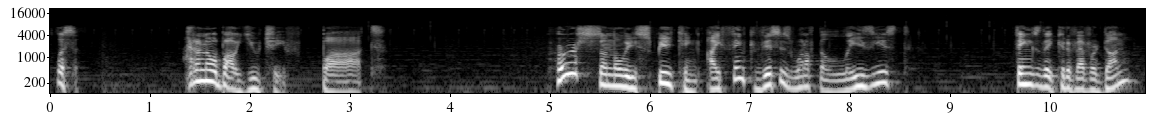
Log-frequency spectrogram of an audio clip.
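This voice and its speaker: A man's voice: a little high, sing-song, a little slow, pauses often, darkish tone. A man doing casual game commentary, thinking aloud and muttering asides as he plays. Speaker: gaming streamer. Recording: dull lo-fi sound, music behind. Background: game music.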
